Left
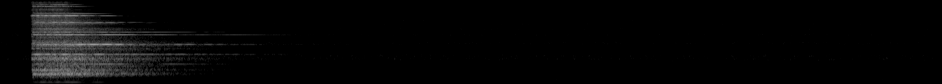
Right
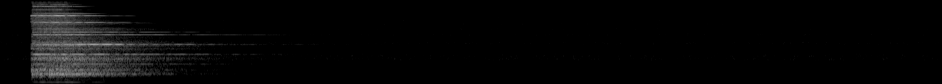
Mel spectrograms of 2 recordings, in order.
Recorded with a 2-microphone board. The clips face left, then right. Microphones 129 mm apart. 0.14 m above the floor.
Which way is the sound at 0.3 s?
80° right.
